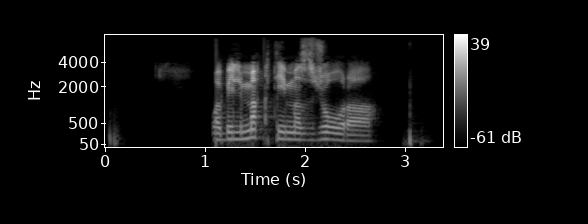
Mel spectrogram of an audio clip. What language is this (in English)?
Arabic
